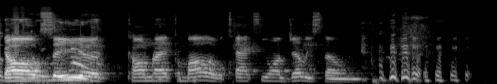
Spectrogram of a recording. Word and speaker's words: Kamala: Comrade Kamala will tax you on Jellystone. Kamala. Why is that racist? It is spelled Kamala or Kamala.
